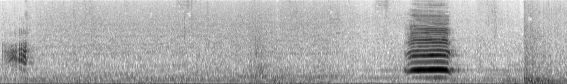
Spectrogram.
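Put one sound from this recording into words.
Metal scrapes and crunches as cars collide.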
